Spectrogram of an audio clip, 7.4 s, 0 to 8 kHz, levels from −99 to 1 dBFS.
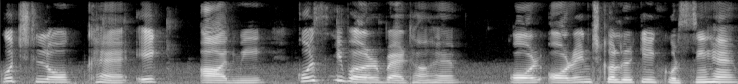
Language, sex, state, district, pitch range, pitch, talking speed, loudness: Hindi, male, Punjab, Pathankot, 200-240 Hz, 220 Hz, 120 wpm, -17 LUFS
